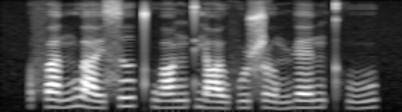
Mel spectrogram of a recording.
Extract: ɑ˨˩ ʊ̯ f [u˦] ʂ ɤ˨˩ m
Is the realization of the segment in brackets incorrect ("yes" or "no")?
no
